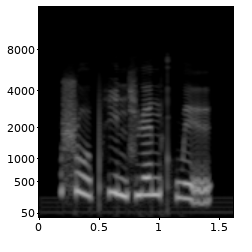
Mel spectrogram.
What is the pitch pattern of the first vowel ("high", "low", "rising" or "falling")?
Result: falling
